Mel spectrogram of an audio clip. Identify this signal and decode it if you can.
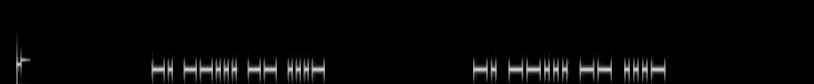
Morse code, heard as a keyed tone, about 28 wpm, 700 Hz. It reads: N7MV N7MV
